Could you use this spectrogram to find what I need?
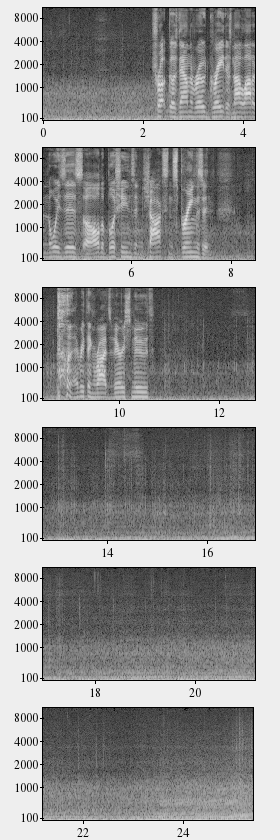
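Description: Tyres roll on a paved road with a low rumble.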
